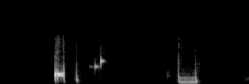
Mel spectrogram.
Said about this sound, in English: Just to confirm, you'd like to call WWV. Work? Yes. Calling WWV. Work. Phone call. WWV.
